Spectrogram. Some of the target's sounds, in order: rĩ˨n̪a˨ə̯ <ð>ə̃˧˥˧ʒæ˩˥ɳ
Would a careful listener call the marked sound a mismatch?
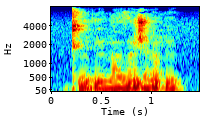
no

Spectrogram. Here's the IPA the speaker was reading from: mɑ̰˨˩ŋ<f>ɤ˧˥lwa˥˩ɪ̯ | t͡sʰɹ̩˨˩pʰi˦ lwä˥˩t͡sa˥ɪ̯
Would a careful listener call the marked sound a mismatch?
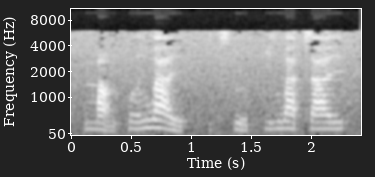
no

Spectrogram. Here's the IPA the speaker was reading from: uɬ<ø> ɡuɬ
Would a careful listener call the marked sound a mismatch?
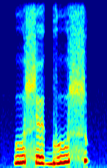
no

